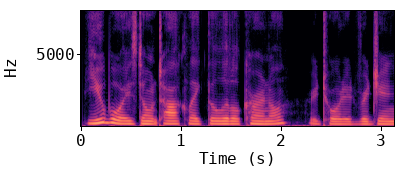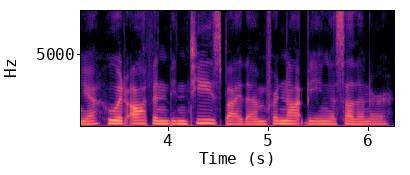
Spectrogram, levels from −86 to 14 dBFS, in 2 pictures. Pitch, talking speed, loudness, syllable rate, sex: 190 Hz, 210 wpm, -17 LUFS, 5.6 syllables/s, female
